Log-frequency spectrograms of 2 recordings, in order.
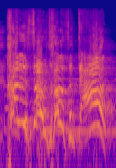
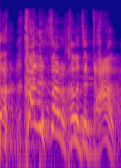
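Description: First: Urgent plea. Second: Said in the usual way. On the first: Real, not acted. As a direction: push the team to finish it. Repeats the plea louder.

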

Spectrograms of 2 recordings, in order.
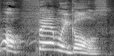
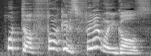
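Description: First: Slowly drawn-out gushing comment; mock commenter. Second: Said in the usual way. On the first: Mocking a commenter on his family photo, slow gush. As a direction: stretch it like a cheesy fan. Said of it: "someone comment on a picture".

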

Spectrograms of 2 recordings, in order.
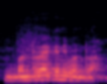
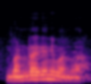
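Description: First: Said in the usual way. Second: Teacher re-asks the class more loudly; louder repeat. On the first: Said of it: "teacher repeats question to class". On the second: Shown as a demonstration. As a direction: repeat the question louder, pressing for an answer. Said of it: "teacher repeats question, pressing class".

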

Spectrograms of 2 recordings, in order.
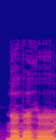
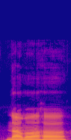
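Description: First: Namaha with the maha rising in pitch; raised maha. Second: Namaha kept on one level pitch; flat namaha. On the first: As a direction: lift the maha in namaha upward. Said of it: "you're actually raising the pitch of maha". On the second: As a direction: keep namaha flat, no rise on maha. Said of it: "putting it in a flat pitch". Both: Shown as a demonstration.

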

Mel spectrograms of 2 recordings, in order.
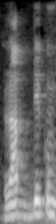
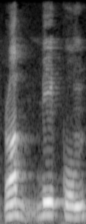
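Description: First: রাব্বিকুম with an open, light first A; wrongly thin R. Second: রব্বিকুম with a full R and rounded first vowel; heavy R. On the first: Teacher showing pupils what not to say, R thin. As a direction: flatten the first vowel of রাব্বিকুম to Ra. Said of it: "বলা যাবে না". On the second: Teacher giving pupils the correct word, R heavy. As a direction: round the opening of রব্বিকুম, not Ra. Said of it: "রাব্বিকুম বলা যাবে না". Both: Shown as a demonstration.

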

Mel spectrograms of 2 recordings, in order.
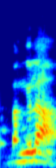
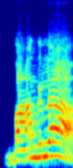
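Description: First: "बंगला" with short vowel, bung-laa, lower; correct pronunciation. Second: "बांग्ला" with long aa, baang-laa; wrong pronunciation. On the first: Teacher answers with corrected "बंगला", short bung. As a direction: keep the first syllable of "बंगला" short. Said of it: "बांग्ला क्या होगा". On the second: Teacher reads students the faulty "बांग्ला", long baang. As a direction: stretch the first vowel of "बांग्ला". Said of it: "नहीं होगा". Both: Shown as a demonstration.

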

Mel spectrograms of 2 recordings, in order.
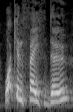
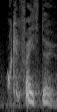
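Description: First: Slow, higher question to the church; slow rhetorical question. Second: Much softer echo of "What can faith do?"; hushed repeat. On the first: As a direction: ask "What can faith do?" slowly with a rising tune. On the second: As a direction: let "What can faith do?" drop to a near hush. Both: Shown as a demonstration.

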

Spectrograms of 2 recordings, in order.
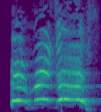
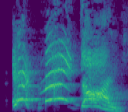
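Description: First: Shrieked, far higher and louder; shrill, disbelieving scream; shocked shout. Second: Drawn-out, much higher shocked cry; slow, high-pitched gasp of disbelief. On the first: Repeats the news as a shout. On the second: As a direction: let the news land slowly, in disbelief. Shock at Aunt May's death. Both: Real, not acted.

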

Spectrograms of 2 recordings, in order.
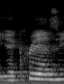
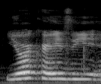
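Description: First: "You're crazy" in Jamaican Patois, "crazy" as "krizi". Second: Said in the usual way. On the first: Shown as a demonstration. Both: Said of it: "in Patois would be".

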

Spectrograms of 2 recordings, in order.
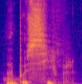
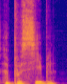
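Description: First: Softer, whispered echo of disbelief; stunned whisper. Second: Higher, ringing disbelief; disbelieving cry. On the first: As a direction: let it fall to a whisper. Margot repeats, stunned. (murmuré, sans voix, incrédule) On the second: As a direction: refuse to believe it aloud. Margot refuses the news. (refus incrédule, voix plus aiguë) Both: A narrator's reading.

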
